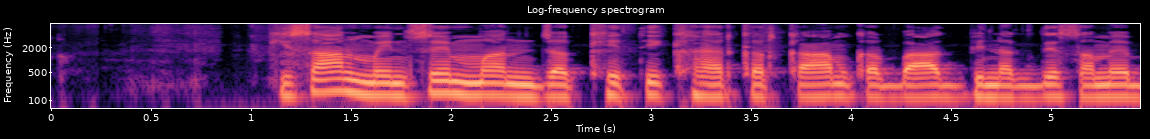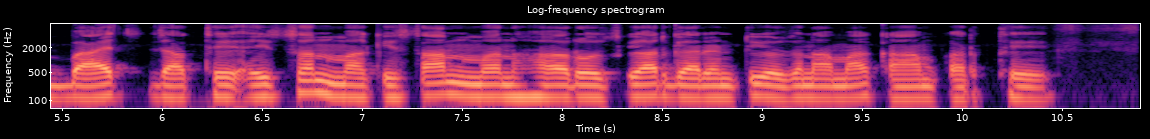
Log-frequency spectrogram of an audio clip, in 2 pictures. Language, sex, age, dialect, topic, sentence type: Chhattisgarhi, male, 18-24, Northern/Bhandar, agriculture, statement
